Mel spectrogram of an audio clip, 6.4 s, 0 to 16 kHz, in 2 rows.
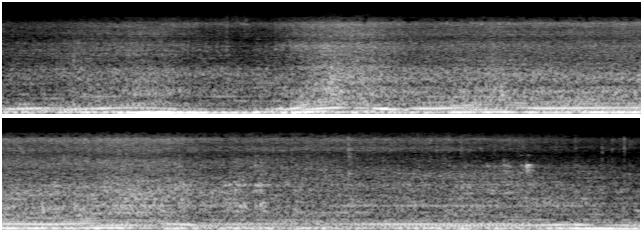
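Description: Lada Niva's four-cylinder engine revving up and down again and again as the 4x4 pushes through tall grass and brush off-road, then holding a steadier pitch for the last couple of seconds.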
